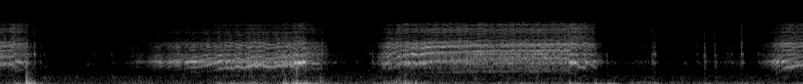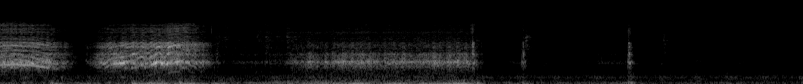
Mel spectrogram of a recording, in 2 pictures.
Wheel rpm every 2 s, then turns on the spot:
20, 50, 120, 30, 50, 20, 10, 0.
2-4 10-14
